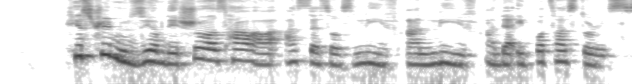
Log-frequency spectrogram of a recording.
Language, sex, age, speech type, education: Nigerian Pidgin, female, 30-45, spontaneous, tertiary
